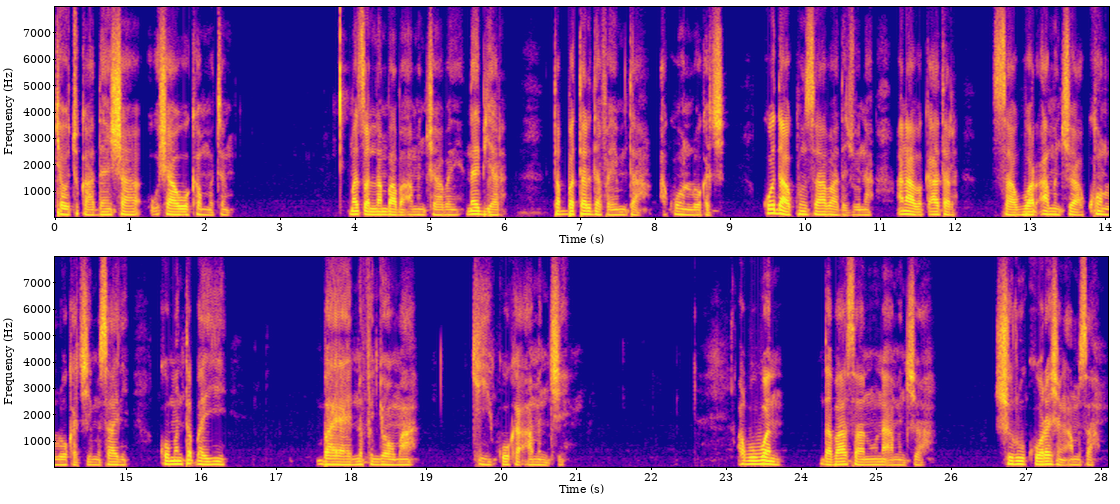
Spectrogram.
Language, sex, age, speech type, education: Hausa, male, 46-60, spontaneous, tertiary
